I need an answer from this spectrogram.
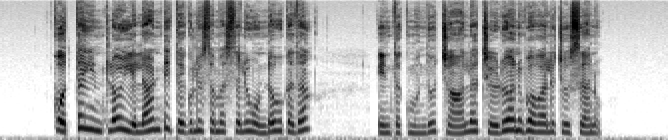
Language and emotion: Telugu, fearful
